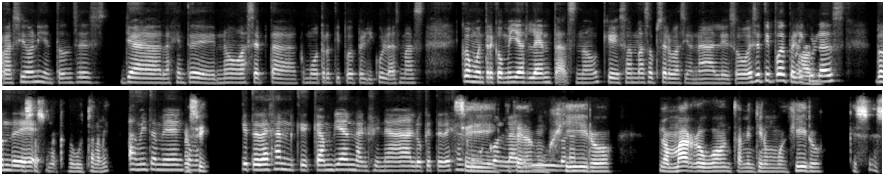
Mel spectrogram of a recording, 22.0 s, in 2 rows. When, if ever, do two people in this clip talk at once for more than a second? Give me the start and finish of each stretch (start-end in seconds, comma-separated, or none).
16.6-18.4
